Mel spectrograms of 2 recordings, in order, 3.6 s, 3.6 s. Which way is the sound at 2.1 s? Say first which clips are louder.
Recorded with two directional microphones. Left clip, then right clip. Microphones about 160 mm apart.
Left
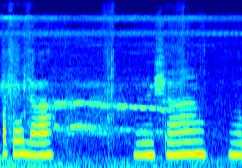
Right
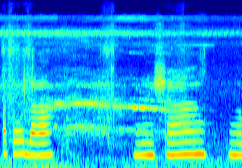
Right 5 dB; 15° right (ahead or behind).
